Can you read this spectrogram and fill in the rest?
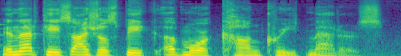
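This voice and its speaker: A man's voice: fairly high pitch, big pitch swings, moderate pace, over music. A man voicing a haughty male academic in a video game, formal, pompous and condescending. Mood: stern.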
